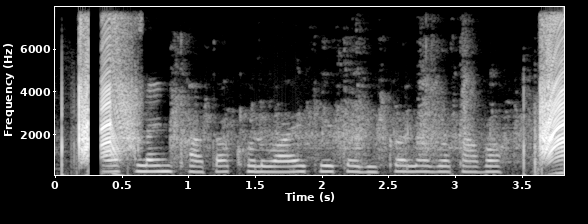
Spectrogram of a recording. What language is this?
Chhattisgarhi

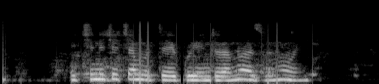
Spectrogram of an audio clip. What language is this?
Kinyarwanda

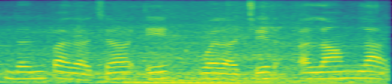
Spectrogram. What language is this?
Konkani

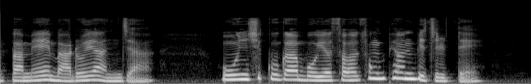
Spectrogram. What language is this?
Korean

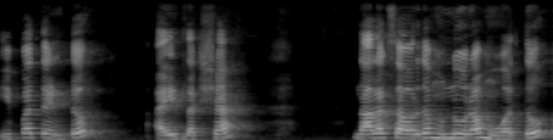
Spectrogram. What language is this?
Kannada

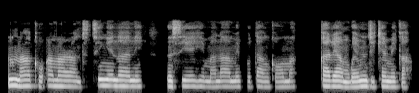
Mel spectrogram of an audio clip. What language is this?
Igbo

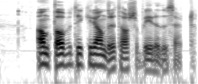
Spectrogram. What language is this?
Norwegian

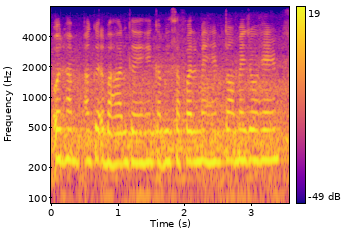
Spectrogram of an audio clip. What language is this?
Urdu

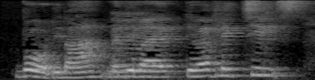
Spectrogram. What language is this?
Danish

